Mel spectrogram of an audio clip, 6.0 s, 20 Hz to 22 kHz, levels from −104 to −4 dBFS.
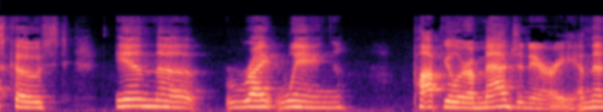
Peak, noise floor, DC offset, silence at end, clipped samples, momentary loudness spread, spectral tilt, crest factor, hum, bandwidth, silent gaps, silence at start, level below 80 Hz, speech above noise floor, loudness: -2 dBFS; -61 dBFS; under 0.1%; 0 s; under 0.1%; 15 LU; -5 dB/octave; 18 dB; none; 12.5 kHz; none; 0 s; -60 dBFS; 41 dB; -19 LUFS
